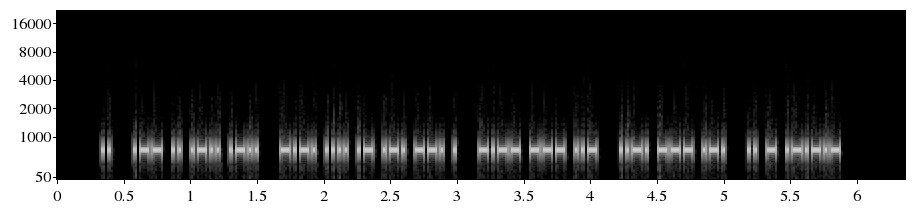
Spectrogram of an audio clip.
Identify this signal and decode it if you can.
Morse code, heard as a keyed tone, about 52 wpm, 700 Hz. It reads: I WILL CHARGE YOU FOR IT.
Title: Sentences from Top 1000 Words - Review Part 6 - 50wpm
